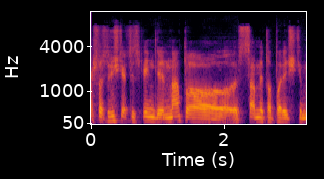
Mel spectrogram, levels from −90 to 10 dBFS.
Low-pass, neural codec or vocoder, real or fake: 10.8 kHz; codec, 44.1 kHz, 2.6 kbps, DAC; fake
